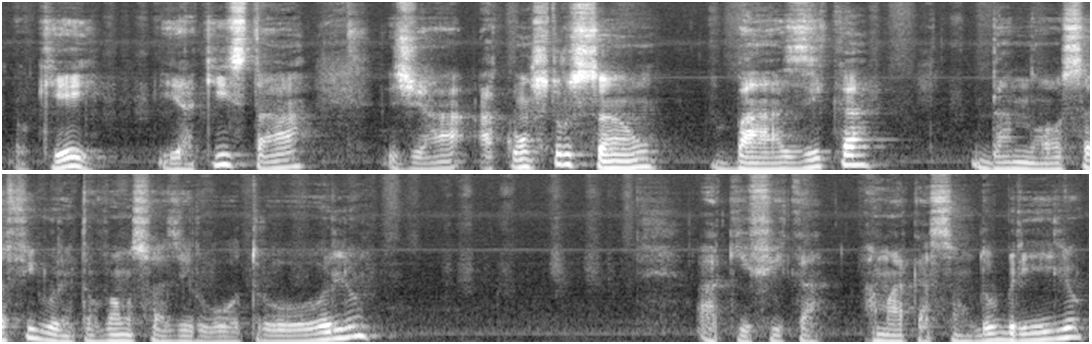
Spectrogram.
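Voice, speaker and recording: A man's voice: fairly low pitch, animated, takes it slowly, dark tone, a little hiss or hum. A man teaching a step-by-step drawing lesson, giving patient instructions while he sketches.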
